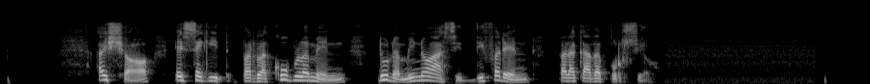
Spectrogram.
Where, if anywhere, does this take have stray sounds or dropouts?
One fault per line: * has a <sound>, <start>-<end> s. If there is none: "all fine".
all fine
